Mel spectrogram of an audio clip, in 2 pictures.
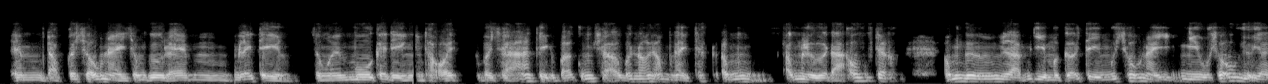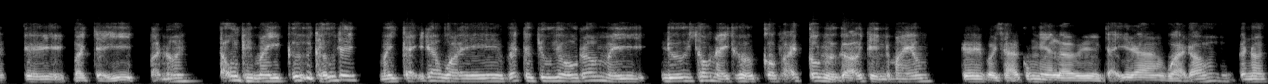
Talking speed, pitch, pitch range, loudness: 215 wpm, 140 Hz, 110-155 Hz, -17 LUFS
